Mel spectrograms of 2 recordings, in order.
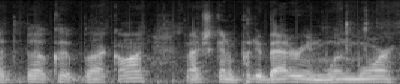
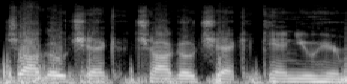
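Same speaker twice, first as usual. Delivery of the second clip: loud, carrying radio call to a distant friend; louder radio hail across half a mile; calling over radio; 2 semitones higher, 7 dB louder than usual. Real, not acted. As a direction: project it into the walkie-talkie.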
